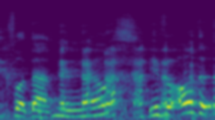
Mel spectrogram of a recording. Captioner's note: laughs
